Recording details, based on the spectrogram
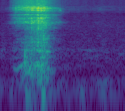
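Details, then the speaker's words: Single short hissing nasal sniff through a stuffy nose, followed by quiet, from an adult reader who says she is a little sick; nasal congestion. "hear that stuffy? Oh, wow. I was already a little sicky."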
